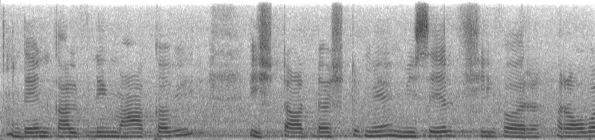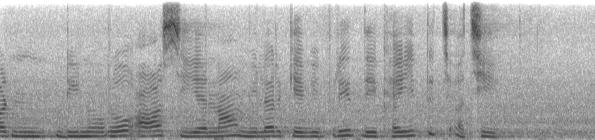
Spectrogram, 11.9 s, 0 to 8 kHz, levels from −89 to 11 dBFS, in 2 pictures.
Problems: constant background noise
